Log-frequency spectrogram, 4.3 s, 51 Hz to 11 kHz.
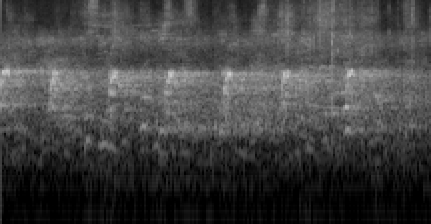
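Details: Barking at the Swedish Vallhund special show, best male ring, Strängnäs, 15 March 2015: a steady run of short, bright barks about every half second, with a murmuring crowd of voices underneath.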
